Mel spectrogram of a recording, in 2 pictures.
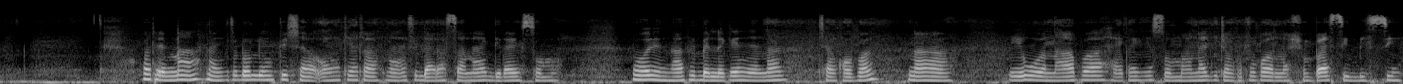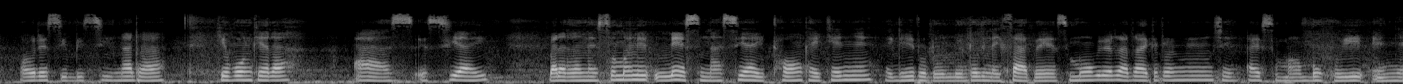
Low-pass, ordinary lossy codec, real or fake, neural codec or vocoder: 19.8 kHz; MP3, 48 kbps; fake; autoencoder, 48 kHz, 32 numbers a frame, DAC-VAE, trained on Japanese speech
